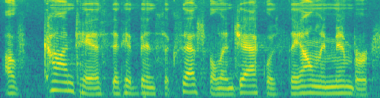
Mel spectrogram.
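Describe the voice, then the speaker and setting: A woman's voice: low voice, normal speed. A middle-aged woman, reminiscing anecdotally as a guest in a radio interview. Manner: anecdotal, quoting remembered conversations. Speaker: interview guest, music publishing executive. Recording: noisy, hall-like reverberant radio aircheck.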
